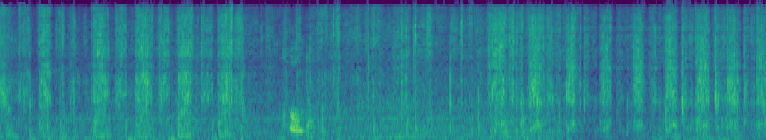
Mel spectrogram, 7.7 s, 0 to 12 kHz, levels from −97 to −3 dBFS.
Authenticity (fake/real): real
